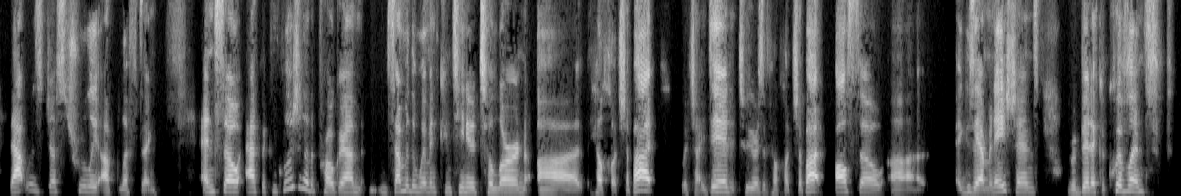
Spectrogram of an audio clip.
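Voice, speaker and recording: In a Boston accent, a woman speaks at medium pitch and a moderate pace with ordinary pitch variation. The sound is dry and close with no echo. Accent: American, Boston area. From US Northeast, Boston. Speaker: physician and halakha scholar. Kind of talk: interview conversation. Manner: hesitant, many fillers.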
